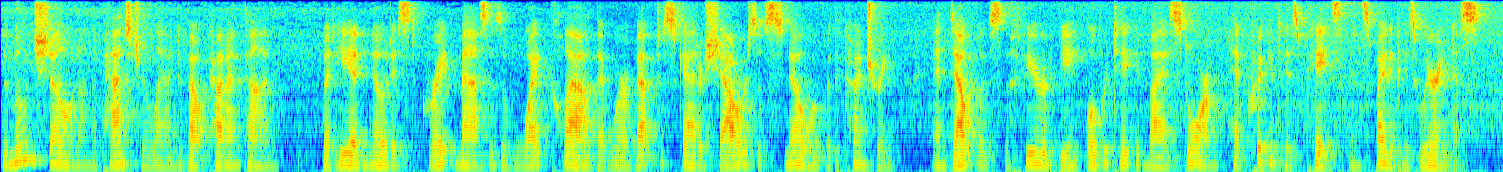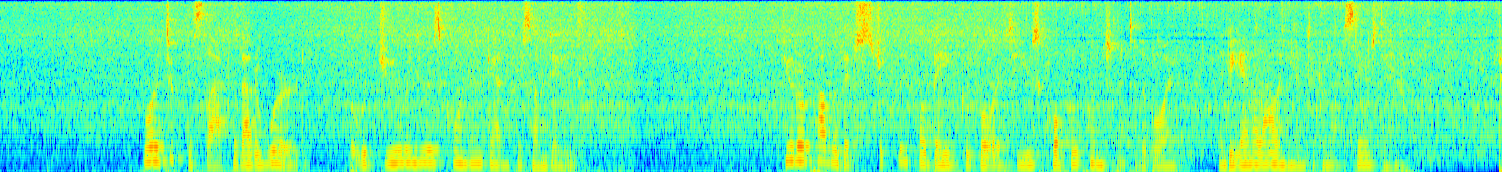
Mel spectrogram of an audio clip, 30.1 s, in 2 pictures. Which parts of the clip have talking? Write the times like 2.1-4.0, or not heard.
0.0-14.8, 16.4-20.9, 22.8-29.2.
